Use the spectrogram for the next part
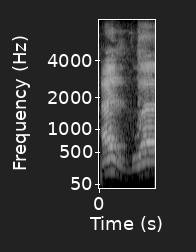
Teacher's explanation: Nah ini jadi ketukar dal sama za yang dikolkolahkan, dipantulkan hanya huruf dal. Huruf za yang ada titiknya dia tidak dipantulkan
